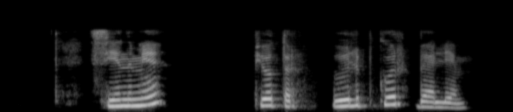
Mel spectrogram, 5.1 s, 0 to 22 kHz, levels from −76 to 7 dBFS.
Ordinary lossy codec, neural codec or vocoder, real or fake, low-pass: AAC, 32 kbps; none; real; 7.2 kHz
